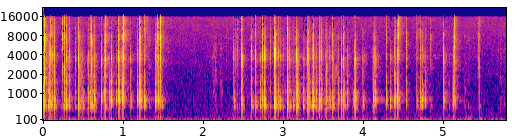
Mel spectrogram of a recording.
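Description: A small handheld blue plastic detangling hairbrush with pink flexible plastic teeth is strummed and scratched with fingernails. Rapid, crisp plastic clicks and ticks flick off the teeth in quick runs, with a brief pause in the middle before the strumming resumes. Each tick is bright and dies away almost instantly, with almost no low end.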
